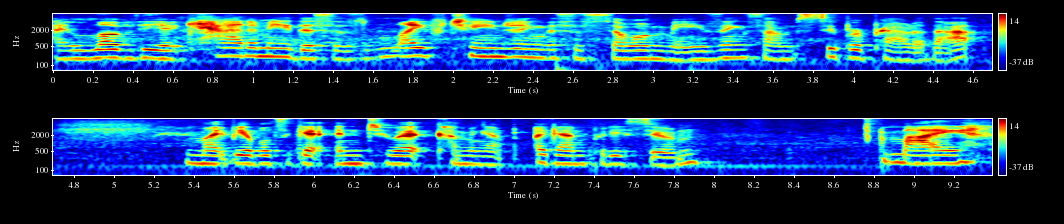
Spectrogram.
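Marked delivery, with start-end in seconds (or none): none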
